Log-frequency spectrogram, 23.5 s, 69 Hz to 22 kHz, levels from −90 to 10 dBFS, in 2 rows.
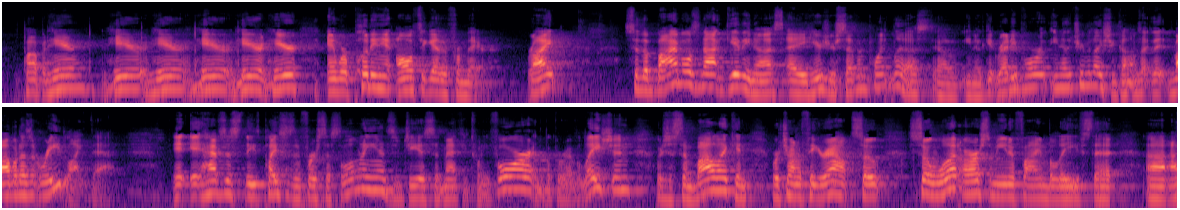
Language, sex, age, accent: English, male, 40-59, American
